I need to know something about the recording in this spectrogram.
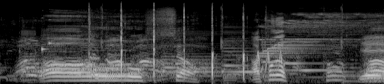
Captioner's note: the applaud gets louder as he comes closer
